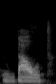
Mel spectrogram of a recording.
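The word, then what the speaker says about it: doubt: next B এর পরে টি রয়েছে এর উচ্চারণ হবে ডাউট বি এর উচ্চারণ হবে না নেক্সট বি এর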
